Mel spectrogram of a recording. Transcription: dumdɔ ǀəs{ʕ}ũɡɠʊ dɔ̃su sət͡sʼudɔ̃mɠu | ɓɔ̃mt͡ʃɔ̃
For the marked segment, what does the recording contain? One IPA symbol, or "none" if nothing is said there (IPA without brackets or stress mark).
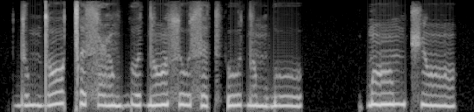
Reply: ʕ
